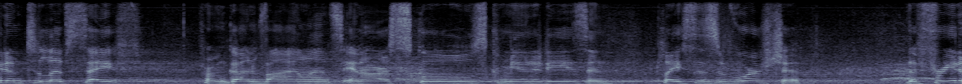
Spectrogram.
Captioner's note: applause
